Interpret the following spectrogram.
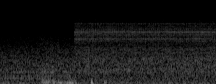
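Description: A few dull low bumps of a handheld camcorder being handled. About three-quarters of a second in, a steady high-pitched hiss starts suddenly and carries on.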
